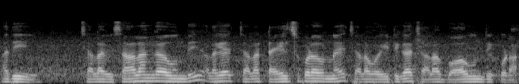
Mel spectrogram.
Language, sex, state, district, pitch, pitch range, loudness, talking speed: Telugu, male, Andhra Pradesh, Visakhapatnam, 130 Hz, 120-140 Hz, -20 LUFS, 185 wpm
